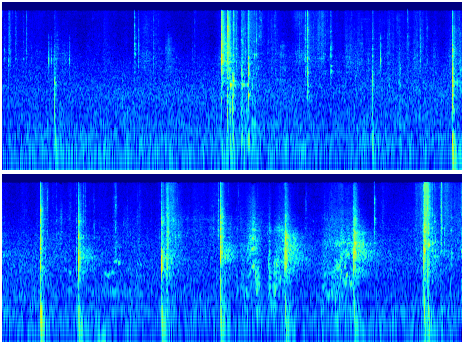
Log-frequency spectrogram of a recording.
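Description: Hatchet chopping and splitting firewood into kindling on a chopping log: about a dozen sharp wooden strikes at irregular spacing, the first about four seconds in, then roughly one every second or so.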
